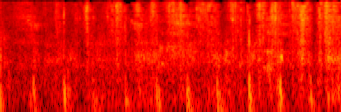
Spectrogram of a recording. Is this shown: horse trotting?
yes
